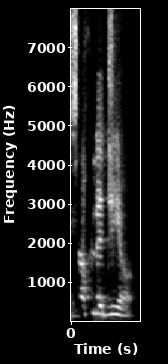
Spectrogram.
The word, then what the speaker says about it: solfeggio: Or the solfeggio, and that's how you say it, solfeggio.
